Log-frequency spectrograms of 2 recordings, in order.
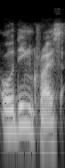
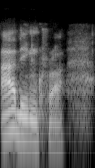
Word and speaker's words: Adinkra: name wrong upon this it's not odin christ adinkra i don't know if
